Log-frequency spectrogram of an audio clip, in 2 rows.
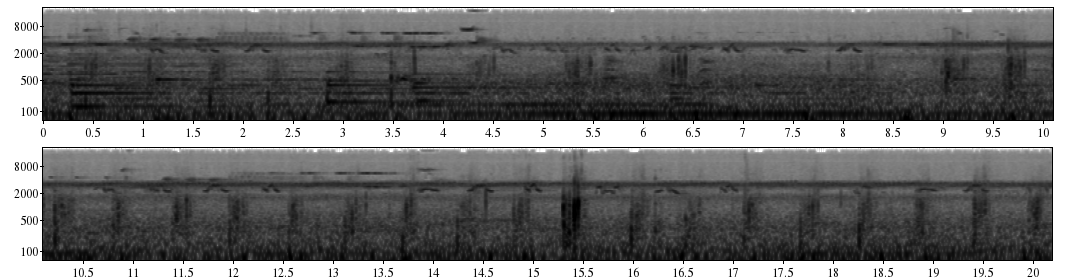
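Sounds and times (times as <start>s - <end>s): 
low outdoor rumble: 0.0s - 13.0s
American robins calling: 0.0s - 20.1s
insects buzzing: 0.0s - 20.1s.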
